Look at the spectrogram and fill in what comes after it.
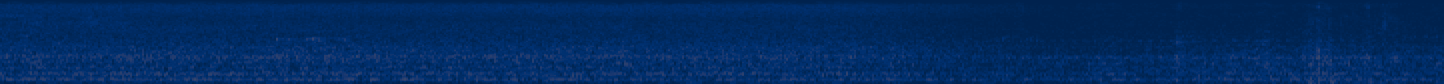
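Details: Russian honey bees at midnight after a four-hour drive, relocated to the base of a large eucalypt near Apollo Bay, Australia; a constant humming drone that softens slightly in the second half, with faint clicks.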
